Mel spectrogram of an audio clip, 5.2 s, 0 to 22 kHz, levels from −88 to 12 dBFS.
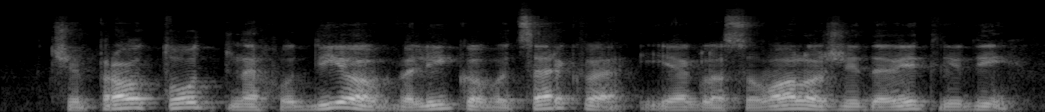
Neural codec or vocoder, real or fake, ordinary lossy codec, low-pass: none; real; Opus, 16 kbps; 19.8 kHz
